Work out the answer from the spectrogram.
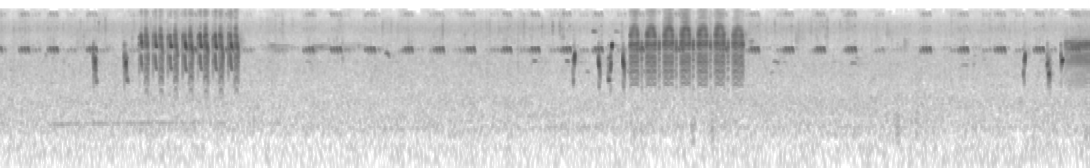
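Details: Marsh wren of North American wetlands giving two dry, buzzy, rattling trills about four seconds apart, over a steady, rhythmic high pulsing like an insect chorus.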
